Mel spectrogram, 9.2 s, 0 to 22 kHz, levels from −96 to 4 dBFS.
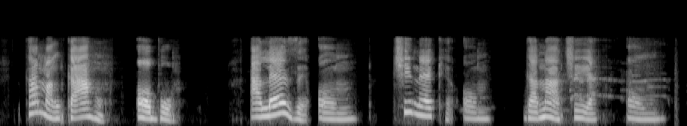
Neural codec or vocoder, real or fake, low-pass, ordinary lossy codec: none; real; 7.2 kHz; none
